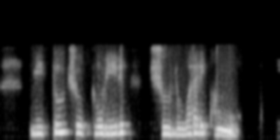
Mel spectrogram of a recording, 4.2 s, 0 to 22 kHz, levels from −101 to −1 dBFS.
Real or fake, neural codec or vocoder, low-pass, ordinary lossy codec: fake; codec, 24 kHz, 0.9 kbps, WavTokenizer, medium music audio release; 5.4 kHz; Opus, 16 kbps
